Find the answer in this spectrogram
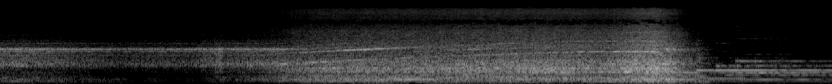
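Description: Thermomix TM6 motor blending a pot of hot pumpkin soup. It runs with a steady whine at first, then rises in pitch and gets louder as the speed is raised toward 8. It cuts off suddenly about seven seconds in, leaving a few steady tones fading out.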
